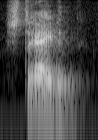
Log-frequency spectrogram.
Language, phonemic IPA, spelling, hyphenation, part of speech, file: Dutch, /ˈstrɛi̯.də(n)/, strijden, strij‧den, verb / noun, Nl-strijden.ogg
- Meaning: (verb) 1. to fight, to wage battle or war 2. to fight, to engage in conflict or competition; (noun) plural of strijd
